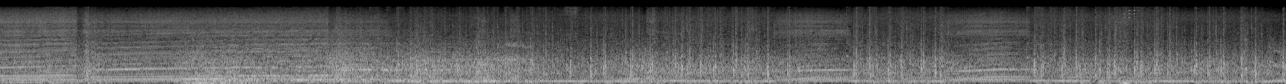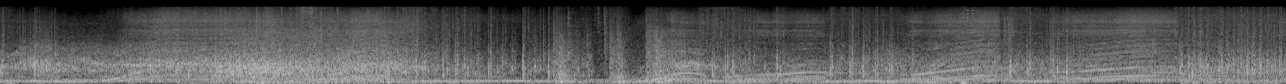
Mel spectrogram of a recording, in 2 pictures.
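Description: A sports car engine roars and revs up and down throughout.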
